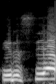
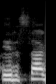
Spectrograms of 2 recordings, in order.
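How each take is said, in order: First: ईर्ष्या said as eer-shya, with sh and y together; the correct ईर्ष्या, with a clear y glide before aa; correct form. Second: ईर्षा said as eer-sha, with no y sound; the wrong ईर्षा, sh going straight into aa; wrong form. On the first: Teacher giving students the right spelling, ईर्ष्या. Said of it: "ईर्ष्या होता है". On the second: Teacher reading out the misspelt word, ईर्षा. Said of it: "ईर्षा गलत है". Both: Shown as a demonstration.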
